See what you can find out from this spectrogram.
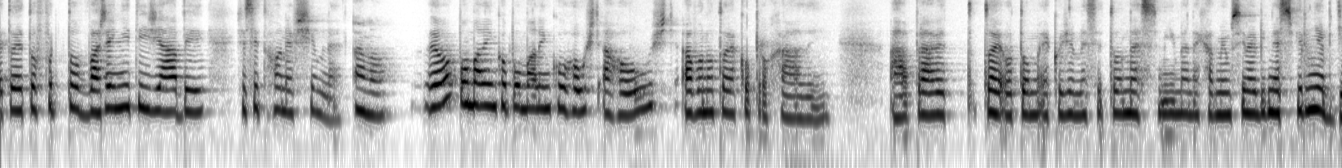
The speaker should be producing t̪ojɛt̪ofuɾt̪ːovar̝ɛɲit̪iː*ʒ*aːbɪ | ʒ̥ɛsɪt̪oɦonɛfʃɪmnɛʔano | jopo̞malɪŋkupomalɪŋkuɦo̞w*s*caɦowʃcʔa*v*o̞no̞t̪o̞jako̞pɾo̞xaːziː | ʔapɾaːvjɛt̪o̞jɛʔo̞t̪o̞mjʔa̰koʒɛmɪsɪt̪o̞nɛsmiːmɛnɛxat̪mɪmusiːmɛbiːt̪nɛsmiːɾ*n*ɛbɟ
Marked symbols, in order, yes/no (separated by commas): yes, no, yes, no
